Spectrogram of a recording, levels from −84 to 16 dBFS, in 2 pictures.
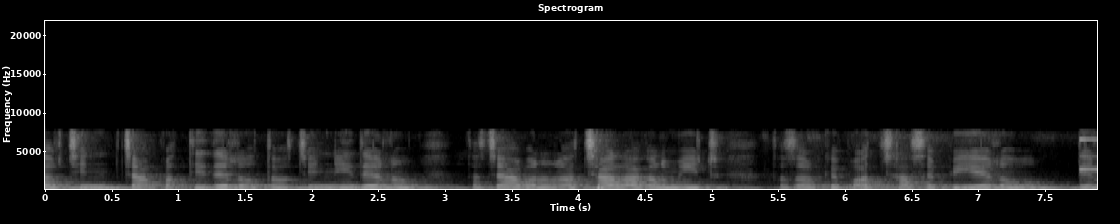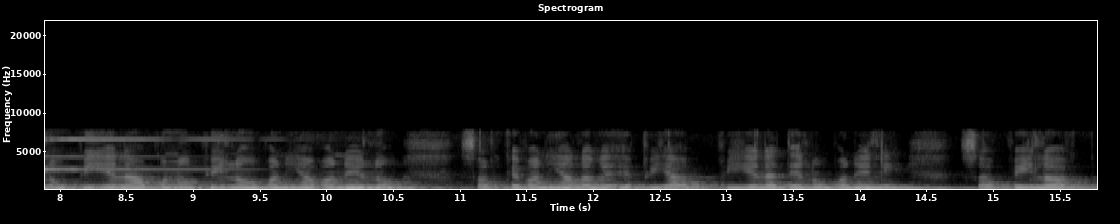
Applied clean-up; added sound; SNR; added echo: none; Bell; 13 dB; none.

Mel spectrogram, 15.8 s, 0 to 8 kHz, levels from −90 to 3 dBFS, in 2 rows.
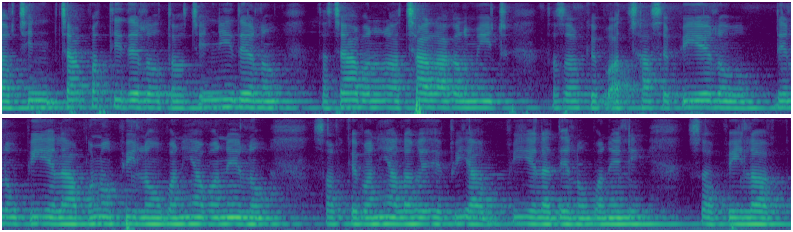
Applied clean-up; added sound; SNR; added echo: none; none; none; none.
